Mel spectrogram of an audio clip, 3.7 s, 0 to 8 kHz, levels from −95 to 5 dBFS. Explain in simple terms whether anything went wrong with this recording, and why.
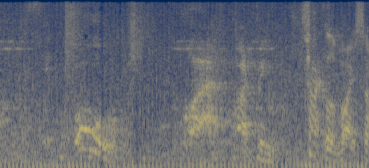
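Between 0.92 and 1.46 s there is repeated packet loss, which gives a robotic sound. Pieces of the audio went missing four times in that short stretch. Each hole was patched by stretching the sound just before it. The longest hole lasts 23 ms. About 13 percent of that stretch is patched sound. The audio also came through a call connection, so nothing above 8 kHz can be heard.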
